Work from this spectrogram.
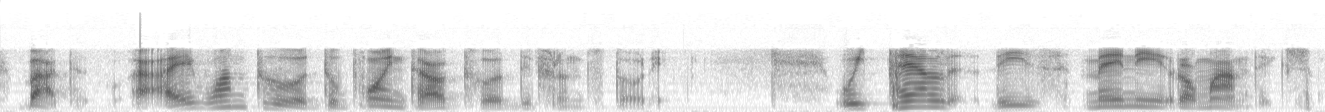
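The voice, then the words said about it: Distinctive Romanian accent. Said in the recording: “You have such a distinctive and lovely Romanian accent”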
